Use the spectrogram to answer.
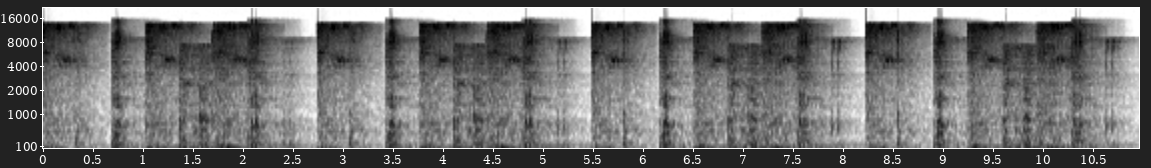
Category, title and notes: Instrument samples > Percussion
This 175bpm Drum Loop is good for composing Industrial/Electronic/Ambient songs or using as soundtrack to a sci-fi/suspense/horror indie game or short film.
Dark, Ambient, Drum, Industrial, Loop, Samples, Loopable, Alien, Packs, Underground, Soundtrack, Weird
